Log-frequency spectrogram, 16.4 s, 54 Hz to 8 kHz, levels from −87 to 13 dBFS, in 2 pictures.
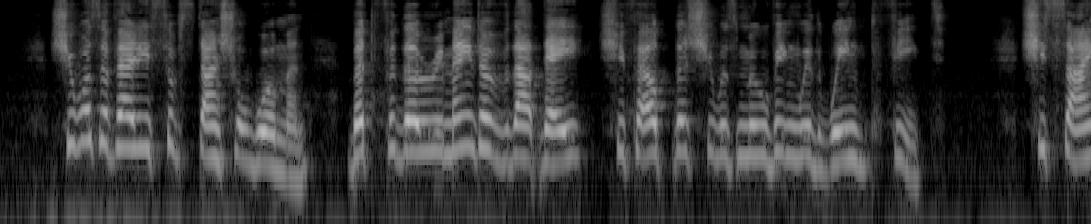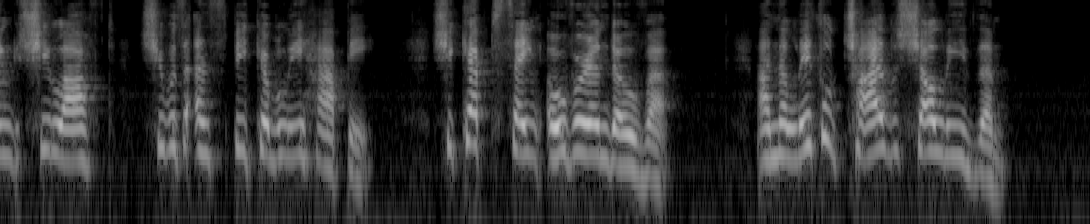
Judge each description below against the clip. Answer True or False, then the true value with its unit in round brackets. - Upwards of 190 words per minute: False (160 wpm)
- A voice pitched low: False (250 Hz)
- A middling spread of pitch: True (3.3 semitones)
